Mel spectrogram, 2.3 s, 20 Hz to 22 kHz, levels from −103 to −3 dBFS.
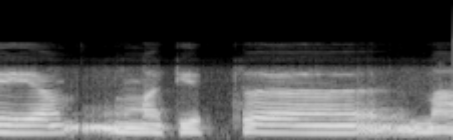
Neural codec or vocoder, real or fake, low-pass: none; real; 7.2 kHz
